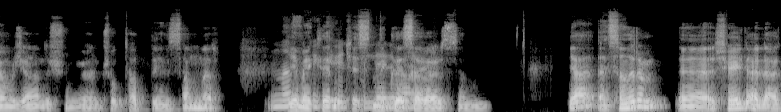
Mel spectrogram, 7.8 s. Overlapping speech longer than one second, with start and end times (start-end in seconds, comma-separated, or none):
2.9-4.4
